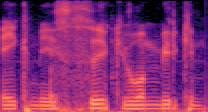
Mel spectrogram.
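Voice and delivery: very slow mock Russian accent. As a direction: stretch each word in a fake Russian drawl. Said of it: "you're using your Russian accent".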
